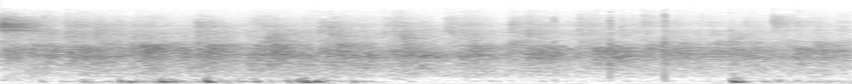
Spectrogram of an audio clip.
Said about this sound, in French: On peut l'applaudir. Yes.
